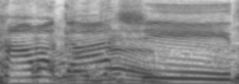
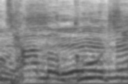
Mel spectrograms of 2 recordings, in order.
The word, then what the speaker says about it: Tamagotchi: Nah, it's Tamagotchi. Tamagotchi. – Nah, we know what you think about the Gooch. – Nah, in Brooklyn, we pronounce it Tamagotchi, nigga.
